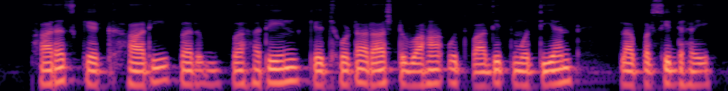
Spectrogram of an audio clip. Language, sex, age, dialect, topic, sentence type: Magahi, female, 31-35, Western, agriculture, statement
